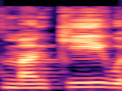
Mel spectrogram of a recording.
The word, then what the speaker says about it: Monke: Um, my name is Audrey, and my actually my last name is pronounced Monkey, which is oh, crazy.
